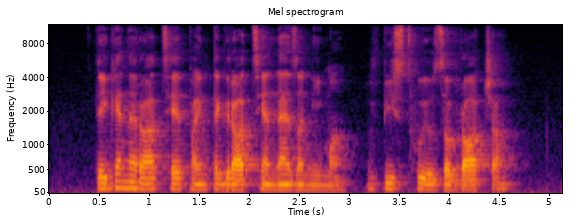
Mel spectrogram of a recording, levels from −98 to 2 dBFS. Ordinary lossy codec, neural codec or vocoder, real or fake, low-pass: none; none; real; none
